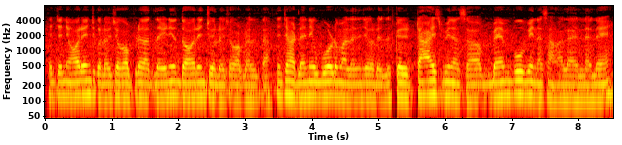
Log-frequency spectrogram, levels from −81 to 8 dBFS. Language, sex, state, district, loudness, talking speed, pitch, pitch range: Konkani, male, Goa, North and South Goa, -20 LUFS, 185 wpm, 115 Hz, 110-120 Hz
